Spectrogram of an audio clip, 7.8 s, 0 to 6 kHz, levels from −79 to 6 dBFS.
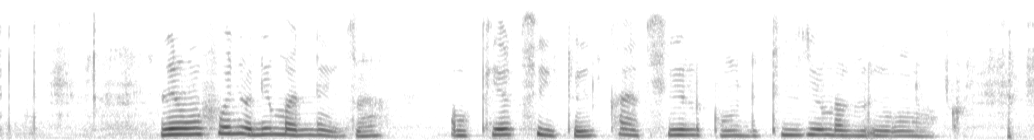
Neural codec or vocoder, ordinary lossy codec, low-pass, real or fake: autoencoder, 22.05 kHz, a latent of 192 numbers a frame, VITS, trained on one speaker; AAC, 32 kbps; 5.4 kHz; fake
